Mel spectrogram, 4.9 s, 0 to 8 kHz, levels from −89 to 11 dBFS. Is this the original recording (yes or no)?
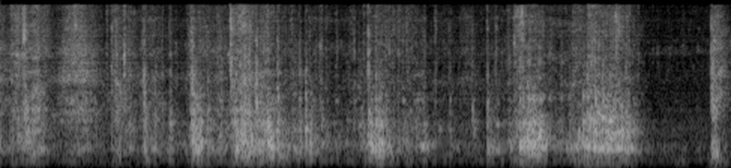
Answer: no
